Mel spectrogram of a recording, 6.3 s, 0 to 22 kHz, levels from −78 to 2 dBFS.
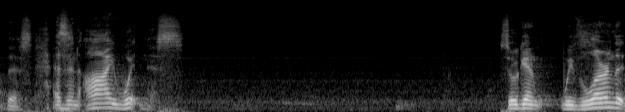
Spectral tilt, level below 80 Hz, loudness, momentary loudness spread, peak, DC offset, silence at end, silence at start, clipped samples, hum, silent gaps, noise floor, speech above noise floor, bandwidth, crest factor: -6.5 dB/octave; -52 dBFS; -22 LUFS; 18 LU; -4 dBFS; under 0.1%; 0 s; 0.05 s; under 0.1%; none; none; -56 dBFS; 35 dB; 13 kHz; 20 dB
